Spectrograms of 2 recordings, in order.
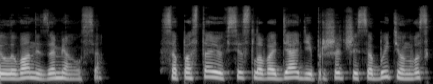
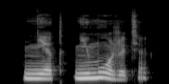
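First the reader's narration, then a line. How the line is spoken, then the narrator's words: Sudden angry blurt. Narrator (Russian): выпалил Иван вдруг зло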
